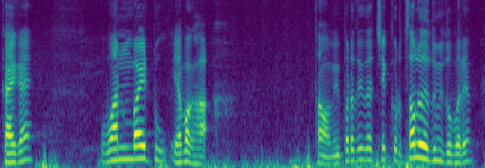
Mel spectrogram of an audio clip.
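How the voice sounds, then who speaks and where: A male physics teacher, lecturing a class and coaxing his students with quick questions. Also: high voice, slight background noise.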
